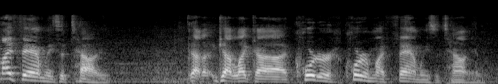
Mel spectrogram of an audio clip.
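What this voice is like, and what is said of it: Usual voice. Nothing is said of it.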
